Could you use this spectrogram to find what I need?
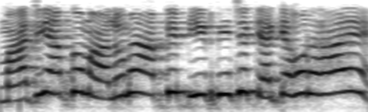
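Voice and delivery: worked-up, urgent, agitated, alarmed blurting. A daughter-in-law telling tales to her mother-in-law, shouting. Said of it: "अरे बहू इतना चिल्ला क्यों रही है?".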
